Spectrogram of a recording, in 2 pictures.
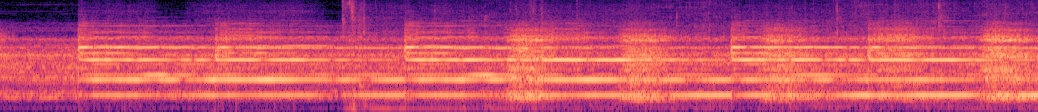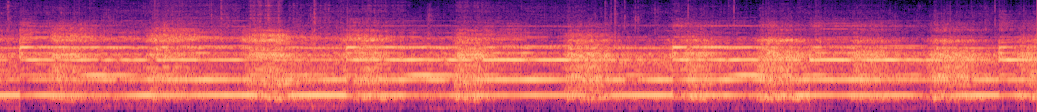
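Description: Electronic locomotive bell from an O-gauge model train's sound system, ringing repeatedly at an even pace of a little under two strikes a second, starting about half a second in.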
